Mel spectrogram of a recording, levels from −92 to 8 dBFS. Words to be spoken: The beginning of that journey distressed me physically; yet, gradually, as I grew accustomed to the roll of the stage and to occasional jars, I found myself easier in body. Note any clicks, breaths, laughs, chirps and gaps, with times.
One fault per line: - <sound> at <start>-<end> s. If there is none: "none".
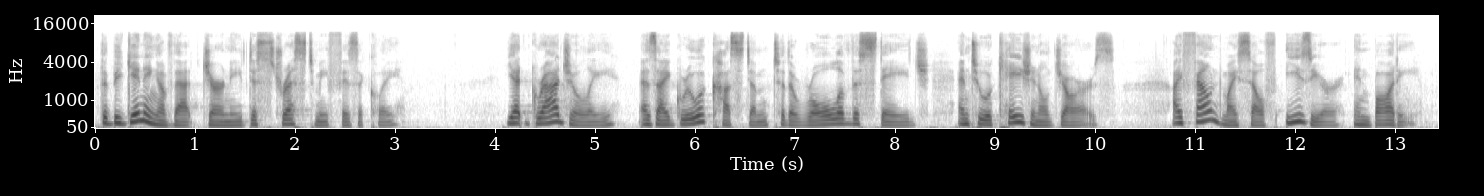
none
